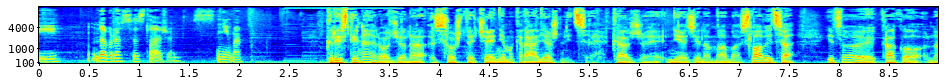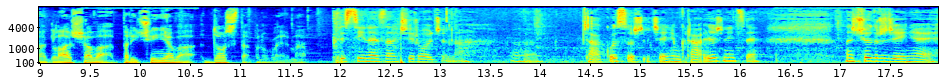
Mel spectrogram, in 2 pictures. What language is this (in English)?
Croatian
